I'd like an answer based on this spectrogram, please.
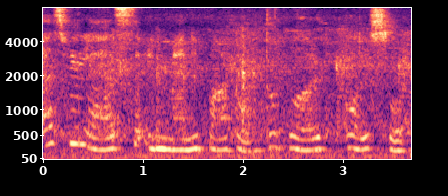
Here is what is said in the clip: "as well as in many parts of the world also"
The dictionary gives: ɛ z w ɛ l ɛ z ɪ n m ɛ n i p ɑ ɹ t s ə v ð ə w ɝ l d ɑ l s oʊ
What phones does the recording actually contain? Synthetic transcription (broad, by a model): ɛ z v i l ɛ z ɪ n m ɛ n i p ɑ ɹ t ə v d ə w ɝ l d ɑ l s oʊ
